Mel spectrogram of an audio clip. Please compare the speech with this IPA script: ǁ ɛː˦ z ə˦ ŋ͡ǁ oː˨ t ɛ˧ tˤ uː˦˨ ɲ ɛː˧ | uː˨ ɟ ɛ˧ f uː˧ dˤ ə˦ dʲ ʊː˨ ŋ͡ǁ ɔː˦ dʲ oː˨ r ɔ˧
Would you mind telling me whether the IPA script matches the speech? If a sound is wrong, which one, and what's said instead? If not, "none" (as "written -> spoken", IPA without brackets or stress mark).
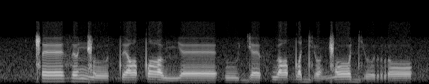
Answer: ʊː˨ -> ɔː˨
